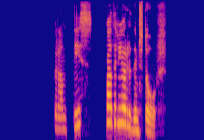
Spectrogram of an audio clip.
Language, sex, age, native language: Icelandic, female, 20-29, Icelandic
